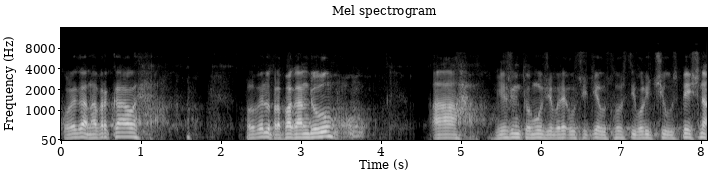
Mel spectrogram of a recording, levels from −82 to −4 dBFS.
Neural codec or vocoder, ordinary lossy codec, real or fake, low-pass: codec, 16 kHz, 4.8 kbps, FACodec; Opus, 16 kbps; fake; 7.2 kHz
